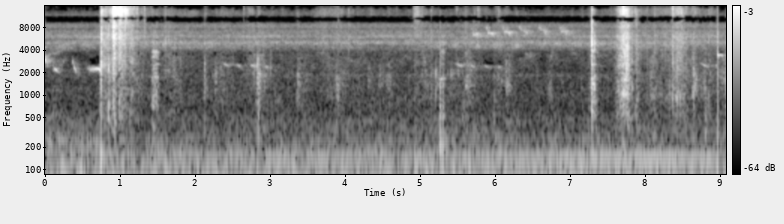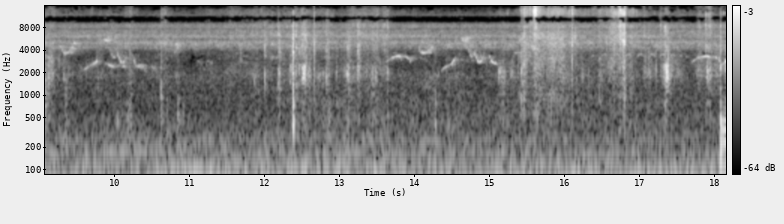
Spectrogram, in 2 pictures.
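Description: Outdoor background with short bird chirps, a few sharp clicks and knocks from cookware being handled on a table, and a low steady hum that stops about halfway through.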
